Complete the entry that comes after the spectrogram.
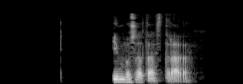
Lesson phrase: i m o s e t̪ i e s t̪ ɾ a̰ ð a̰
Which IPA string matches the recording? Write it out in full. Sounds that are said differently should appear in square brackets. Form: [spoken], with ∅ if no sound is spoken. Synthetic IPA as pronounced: i m o s [a] t̪ [a] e s t̪ ɾ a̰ ð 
